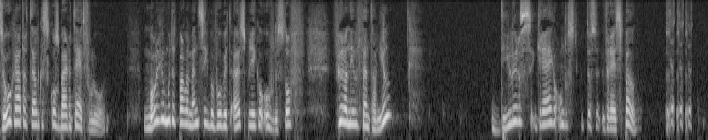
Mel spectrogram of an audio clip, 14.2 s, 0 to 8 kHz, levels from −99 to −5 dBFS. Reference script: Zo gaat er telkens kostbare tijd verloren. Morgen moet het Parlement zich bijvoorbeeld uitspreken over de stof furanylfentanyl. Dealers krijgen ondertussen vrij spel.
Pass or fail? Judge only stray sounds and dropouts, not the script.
fail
